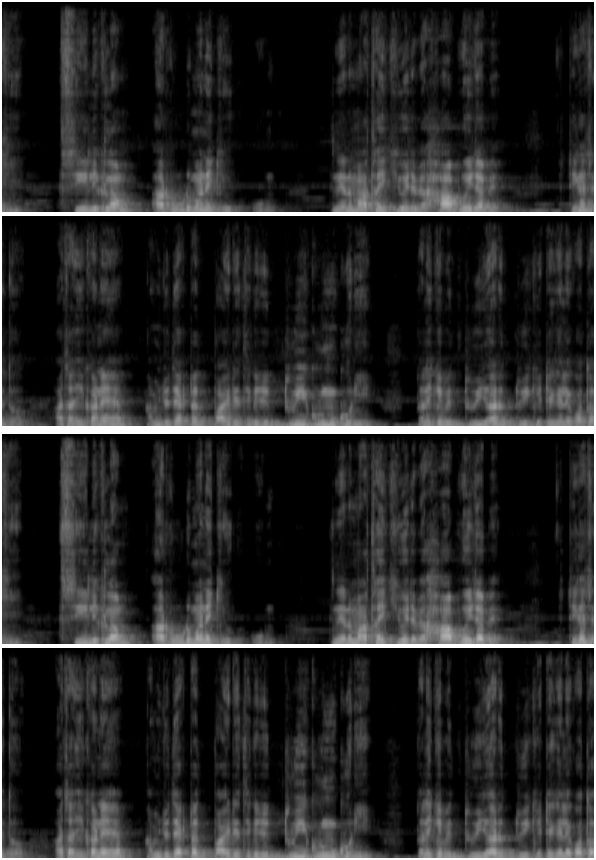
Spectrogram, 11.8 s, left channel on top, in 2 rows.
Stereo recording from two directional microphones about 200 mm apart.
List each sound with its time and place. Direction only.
0.5 s a woman's voice: 45° right (ahead or behind)
3.3 s a woman's voice: 45° right (ahead or behind)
